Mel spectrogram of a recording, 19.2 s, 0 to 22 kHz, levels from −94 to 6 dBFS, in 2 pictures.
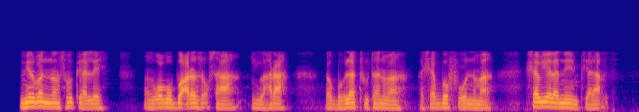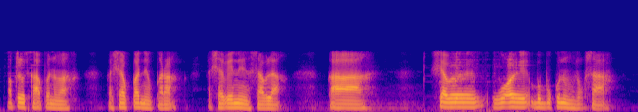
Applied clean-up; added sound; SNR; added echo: neural mask model DeepFilterNet 3.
